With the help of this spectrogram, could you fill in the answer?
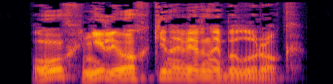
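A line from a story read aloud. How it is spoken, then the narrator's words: Laughing. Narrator (Russian): Богатый папа засмеялся и сказал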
